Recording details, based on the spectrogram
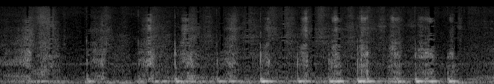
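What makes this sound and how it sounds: The tip of a blue pen traces and scratches over the printed artwork on the glossy laminated cardboard cover of a large, closed hardcover picture book lying on a table, while the other hand holds the book still. The result is a series of irregular, rapid rubbing and scratching strokes, about three per second, with bright scratchy edges over a steady low hum.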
